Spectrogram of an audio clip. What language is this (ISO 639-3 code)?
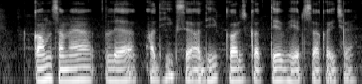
mai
